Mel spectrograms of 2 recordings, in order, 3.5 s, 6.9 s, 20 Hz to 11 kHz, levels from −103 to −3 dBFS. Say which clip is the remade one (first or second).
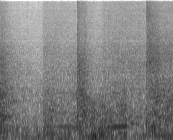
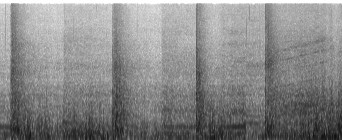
first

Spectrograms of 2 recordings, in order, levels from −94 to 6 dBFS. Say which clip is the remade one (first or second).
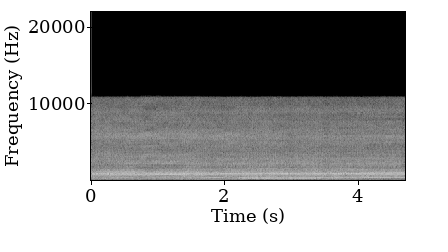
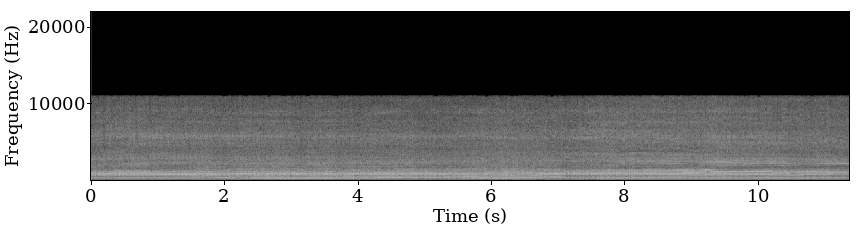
first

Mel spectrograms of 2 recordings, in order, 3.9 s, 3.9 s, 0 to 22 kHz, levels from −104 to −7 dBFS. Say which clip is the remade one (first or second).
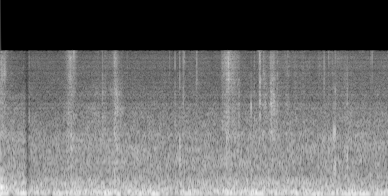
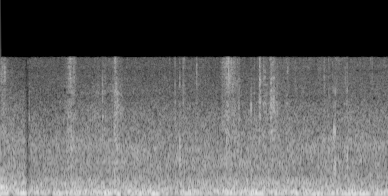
first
